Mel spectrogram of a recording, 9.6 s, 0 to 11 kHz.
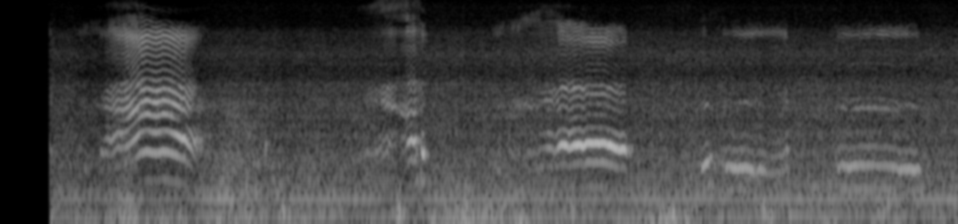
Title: Crying newborn Baby Child Sound Effect 2024| CUTE Baby Vlog |Baby Vlog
